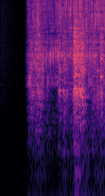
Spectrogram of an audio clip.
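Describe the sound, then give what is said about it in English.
Running water pours steadily from a tap into a kitchen sink as dishes are washed, starting abruptly after a brief silence and continuing as a broad, hissing splash that swells slightly midway. “Dad washes the dishes in the sink.”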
